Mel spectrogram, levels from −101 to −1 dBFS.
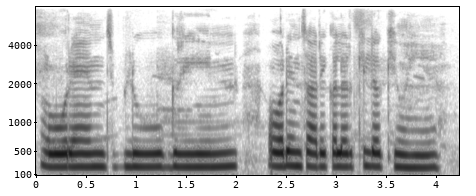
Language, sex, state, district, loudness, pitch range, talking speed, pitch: Hindi, female, Maharashtra, Solapur, -20 LUFS, 225-235 Hz, 155 wpm, 230 Hz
